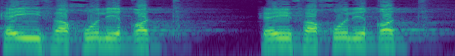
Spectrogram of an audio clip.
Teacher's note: ويحذر الطالب من أن يأتي بصوت السين في التاء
